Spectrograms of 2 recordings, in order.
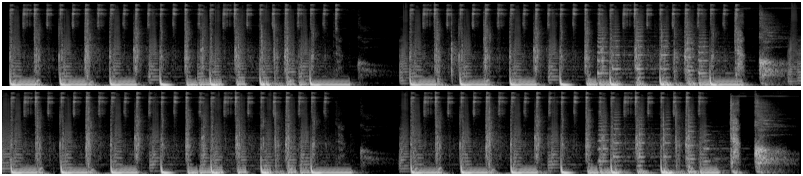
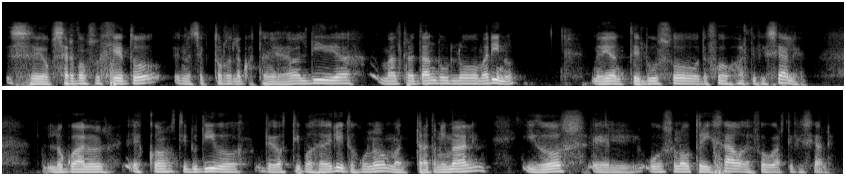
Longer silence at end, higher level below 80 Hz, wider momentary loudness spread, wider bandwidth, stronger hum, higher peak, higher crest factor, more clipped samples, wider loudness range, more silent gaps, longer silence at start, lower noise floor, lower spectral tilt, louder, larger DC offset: about the same, 0.15 s vs 0.15 s; first, -26 dBFS vs -42 dBFS; second, 3 LU vs 9 LU; first, over 20 kHz vs 8.4 kHz; neither; second, -6 dBFS vs 0 dBFS; about the same, 16 dB vs 16 dB; neither; about the same, 1 LU vs 2 LU; neither; about the same, 0.05 s vs 0.05 s; about the same, -46 dBFS vs -43 dBFS; second, -5 dB/octave vs -7.5 dB/octave; second, -23 LUFS vs -16 LUFS; neither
